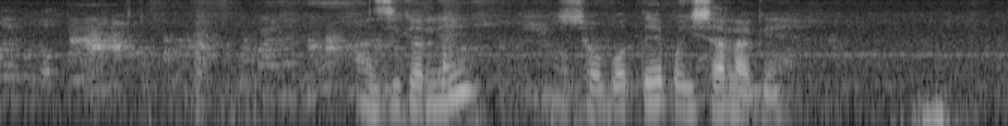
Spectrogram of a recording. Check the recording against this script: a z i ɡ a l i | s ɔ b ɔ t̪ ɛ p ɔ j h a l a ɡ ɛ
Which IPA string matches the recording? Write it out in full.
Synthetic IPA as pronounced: a z i k a l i | s ɔ b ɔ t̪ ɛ p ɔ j s a l a ɡ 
